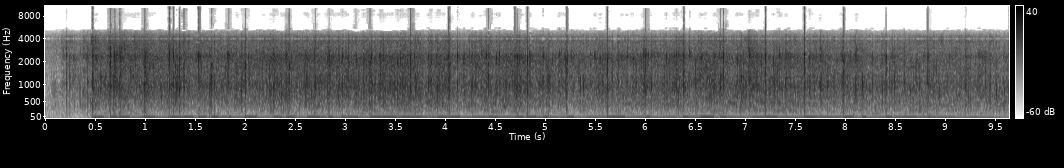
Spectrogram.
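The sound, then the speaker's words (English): A debate audience claps steadily and loudly for about ten seconds after a speaker's presentation, a dense, continuous patter of many hands with no voices over it. “I want to remind the audience to please refrain from applause until the end of tonight's presentation.”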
